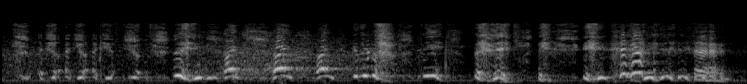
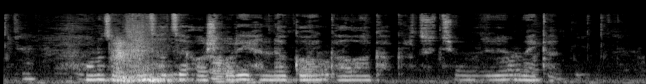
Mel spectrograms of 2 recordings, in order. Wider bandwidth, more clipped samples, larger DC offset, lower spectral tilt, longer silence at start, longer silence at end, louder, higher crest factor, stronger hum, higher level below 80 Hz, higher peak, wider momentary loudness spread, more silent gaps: second, 7.4 kHz vs 11.5 kHz; neither; neither; about the same, -3.5 dB/octave vs -4.5 dB/octave; about the same, 0 s vs 0.05 s; second, 0.15 s vs 0.55 s; second, -29 LUFS vs -17 LUFS; about the same, 18 dB vs 18 dB; neither; second, -74 dBFS vs -44 dBFS; second, -12 dBFS vs 0 dBFS; second, 12 LU vs 20 LU; neither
